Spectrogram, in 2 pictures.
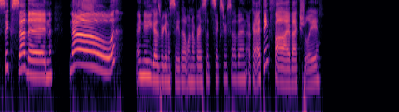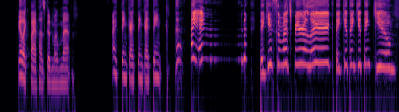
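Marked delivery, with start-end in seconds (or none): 1.4-2.3 loud protest. Real, not acted. Chat pushes six seven joke. 11.5-15.9 high squeaky excited greeting; bubbly high-pitched VTuber welcome; cute anime streamer. Acted. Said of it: "put on a little fake VTuber voice".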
